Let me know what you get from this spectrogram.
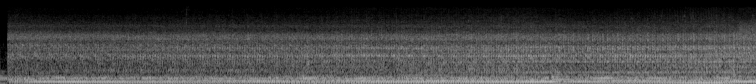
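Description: Land Rover Defender's V8 engine idling steadily.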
